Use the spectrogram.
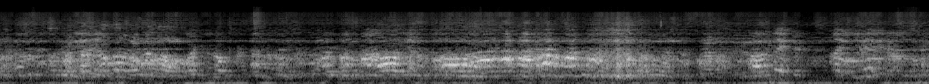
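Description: Throughout the whole clip, the audio has likely passed through Opus compression at a low bitrate, roughly what a 16 kbps stream in its music mode would give. The encoder keeps each band's overall energy but lacks the bits for fine detail, so it fills bands with folded copies of lower ones or with noise. The damage is plainly audible: tones sound grainy, rough and noisy rather than swirling, and content still reaches about 20.1 kHz.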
